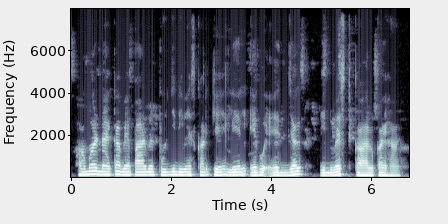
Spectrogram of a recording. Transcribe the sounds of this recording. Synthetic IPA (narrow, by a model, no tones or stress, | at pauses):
həməɾnaːɪkabjɛːpaːɾmẽpund͡ʒinɪʋeːskəɾkeleːleɡoʔeɲd͡ʒəl | ɪnwesʈkəɦəlkəjɦɛ̃ː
